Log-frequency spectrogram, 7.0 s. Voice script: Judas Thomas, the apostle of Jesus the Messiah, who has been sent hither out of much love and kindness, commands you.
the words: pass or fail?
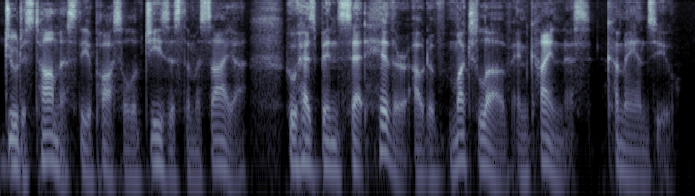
fail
